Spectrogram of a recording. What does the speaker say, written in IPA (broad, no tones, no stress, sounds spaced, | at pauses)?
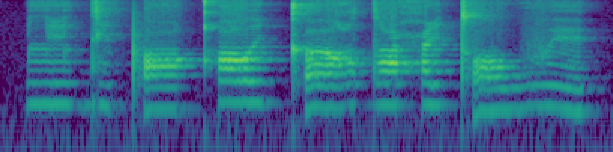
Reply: l i l d i pʼ ɑ qʰ ɔ i̯ kʼ ʌ ʁ dˤ i ħ i tʼ ɔ w v ɪ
